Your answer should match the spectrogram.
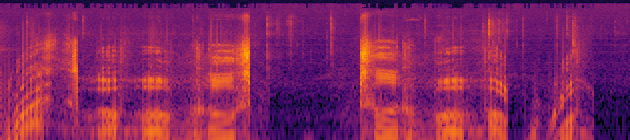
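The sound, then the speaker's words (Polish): Slow audio scrubbing in an audio editor, as the cursor is moved slowly with the arrow keys, drags a recorded voice into deep, stretched, growling smears: two long passes with a short gap between them, fairly loud, with no clear words. “To jest trochę tak, jakbyśmy mieli taśmę w magnetofonie i ją bardzo powolutku przesuwali, ale ta taśma była przez cały czas w głowicy, więc było słychać co robimy.”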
